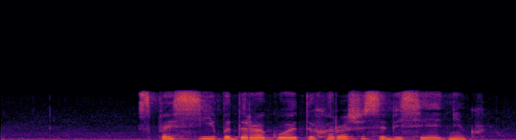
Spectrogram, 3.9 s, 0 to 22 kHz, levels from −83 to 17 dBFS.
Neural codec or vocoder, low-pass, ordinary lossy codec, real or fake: codec, 16 kHz, 4 kbps, X-Codec, HuBERT features, trained on LibriSpeech; none; none; fake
